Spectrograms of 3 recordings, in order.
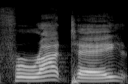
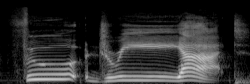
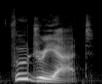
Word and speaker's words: Foudriat: Ferrate. Now we'll see if I said it right. Great show, great guest. Bring him back. Also to Tim. My last name is pronounced Foudriat. Foudriat. It's French.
